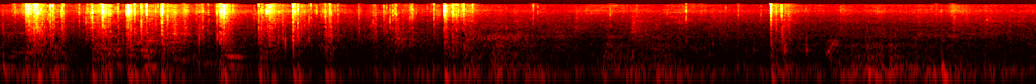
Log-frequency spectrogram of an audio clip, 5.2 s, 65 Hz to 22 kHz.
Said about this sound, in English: Guys, to finish today's sermon, please turn to the left to Acts chapter 6. Don't you like the sound of that paper?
